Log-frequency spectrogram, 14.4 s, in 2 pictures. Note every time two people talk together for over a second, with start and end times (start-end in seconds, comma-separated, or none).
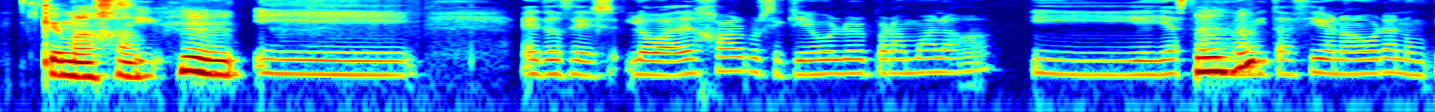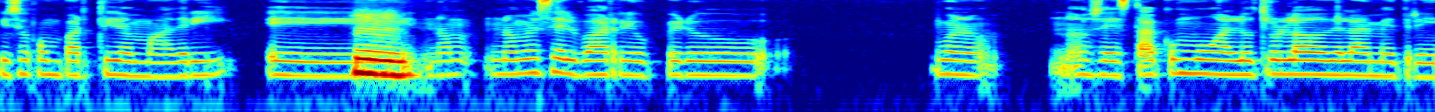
none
